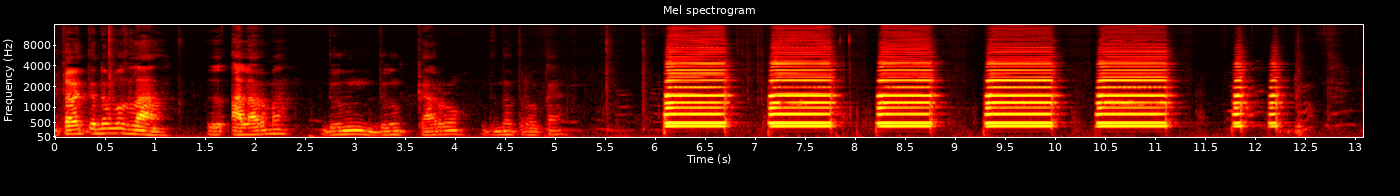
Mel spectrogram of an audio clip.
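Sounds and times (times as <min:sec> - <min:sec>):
accordion chord blasts: 0:06.1 - 0:12.4.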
